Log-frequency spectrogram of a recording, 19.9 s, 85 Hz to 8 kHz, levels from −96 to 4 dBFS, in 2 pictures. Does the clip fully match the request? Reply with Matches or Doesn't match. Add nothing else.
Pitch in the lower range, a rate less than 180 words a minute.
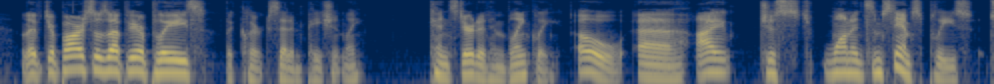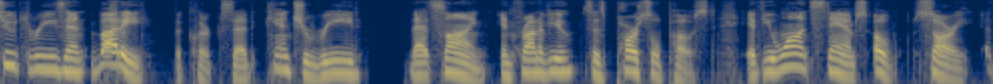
Doesn't match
